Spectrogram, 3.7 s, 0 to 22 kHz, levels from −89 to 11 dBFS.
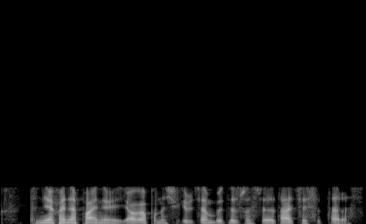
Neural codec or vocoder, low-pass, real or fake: none; 3.6 kHz; real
